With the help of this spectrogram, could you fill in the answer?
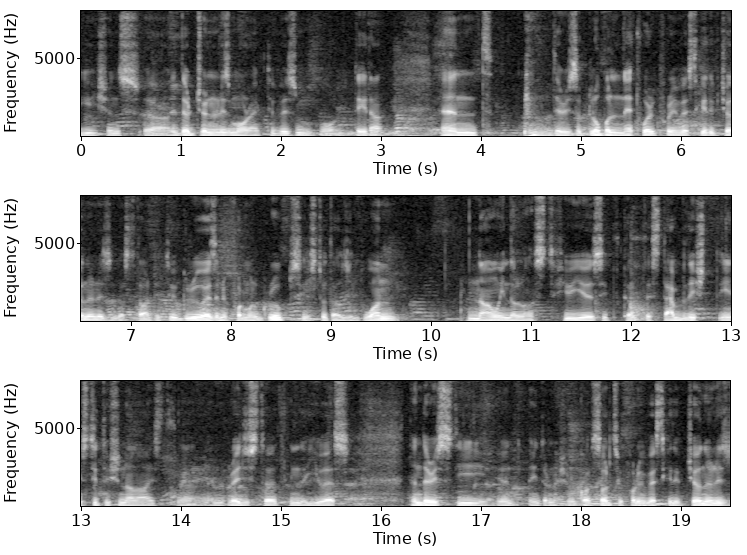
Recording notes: This interview was recorded as part of the MONEY MOVES stream of the Berliner Gazette 2016 conference TACIT FUCUTRES, held at the Volksbühne Theatre 27-29 October. This interview was recorded as part of the MONEY MOVES stream of the Berliner Gazette 2016 conference TACIT FUCUTRES, held at the Volksbühne Theatre 27-29 October.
